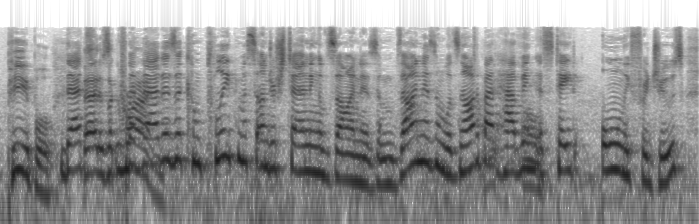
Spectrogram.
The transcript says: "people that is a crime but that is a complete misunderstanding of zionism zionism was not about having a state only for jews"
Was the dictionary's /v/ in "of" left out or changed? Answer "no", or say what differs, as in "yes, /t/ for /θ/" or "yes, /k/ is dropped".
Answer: no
